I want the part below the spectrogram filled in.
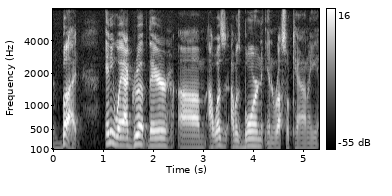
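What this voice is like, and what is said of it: Appalachian accent. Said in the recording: “our Appalachian accent”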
